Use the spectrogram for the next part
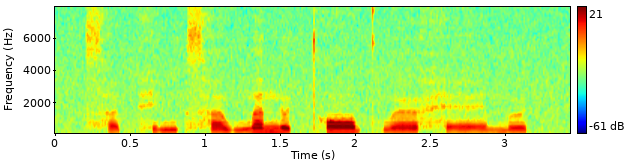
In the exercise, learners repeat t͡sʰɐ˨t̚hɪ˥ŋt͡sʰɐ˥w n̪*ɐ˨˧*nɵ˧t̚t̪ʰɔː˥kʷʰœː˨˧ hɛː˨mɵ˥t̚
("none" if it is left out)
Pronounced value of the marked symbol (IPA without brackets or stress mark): ɐ˥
